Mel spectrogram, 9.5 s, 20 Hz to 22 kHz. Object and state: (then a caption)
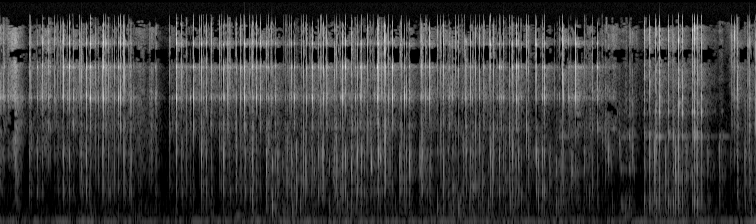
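Glass candle jar. Long acrylic nails tap and scratch the glass sides and metal lid of a White Barn "Champagne Toast" candle in a wax-filled glass jar. Dense, bright clicks and scratchy crackles run almost continuously, with short pauses near 0.3 and 2 seconds. There is very little low end.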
